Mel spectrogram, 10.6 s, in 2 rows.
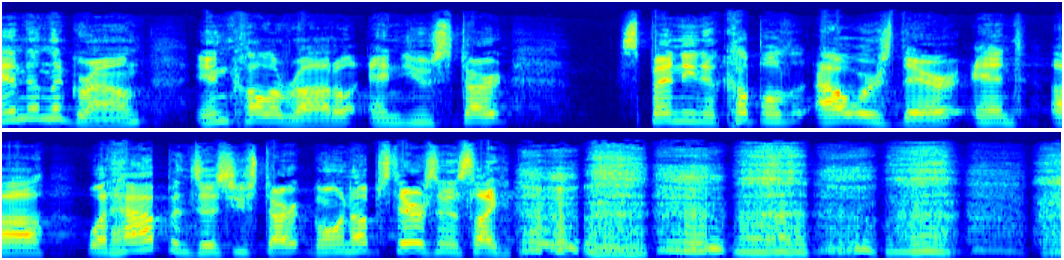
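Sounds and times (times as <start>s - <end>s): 
speech: 0.0s - 10.5s
person imitating gasping for breath from altitude sickness: 7.8s - 10.5s.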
